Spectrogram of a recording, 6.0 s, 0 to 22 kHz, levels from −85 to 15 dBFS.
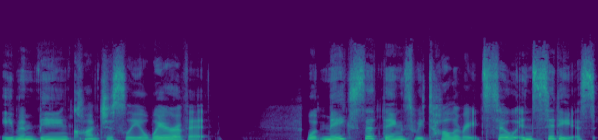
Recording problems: none

